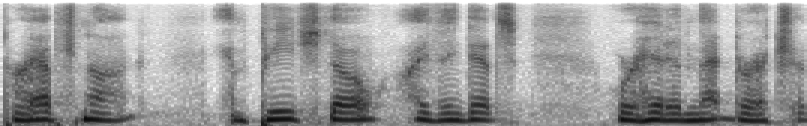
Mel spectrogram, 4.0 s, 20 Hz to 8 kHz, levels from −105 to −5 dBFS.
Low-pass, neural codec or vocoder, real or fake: 7.2 kHz; autoencoder, 48 kHz, 32 numbers a frame, DAC-VAE, trained on Japanese speech; fake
